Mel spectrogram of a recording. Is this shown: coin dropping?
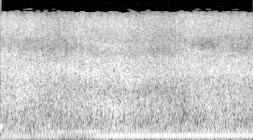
no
